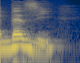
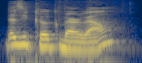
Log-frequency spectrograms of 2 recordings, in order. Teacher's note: às vezes, até na pronúncia, esse does he, o H é omitido, fica does he.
